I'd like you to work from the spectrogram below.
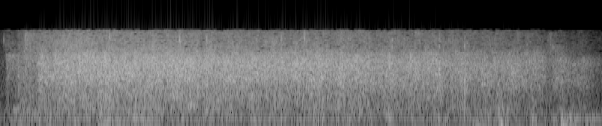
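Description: Applause from an audience after a bishop reads his verses at an evening gathering. Dense, steady clapping swells quickly in the first second, holds strong, then gradually thins and fades toward the end.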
